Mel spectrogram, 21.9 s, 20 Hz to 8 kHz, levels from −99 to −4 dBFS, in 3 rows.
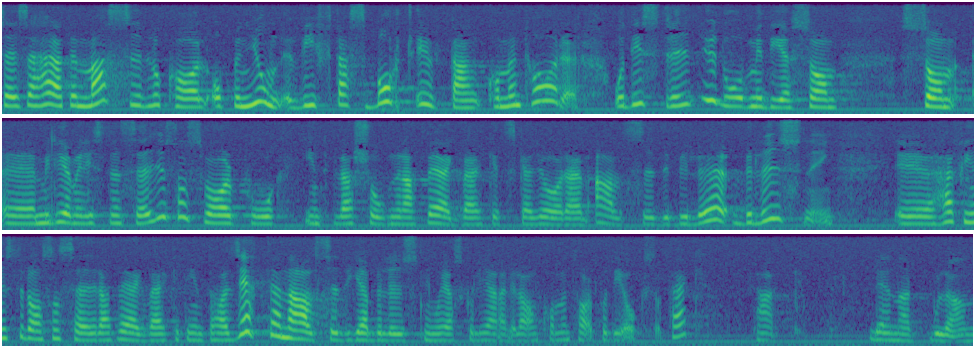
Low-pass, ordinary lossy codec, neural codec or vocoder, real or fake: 7.2 kHz; none; none; real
